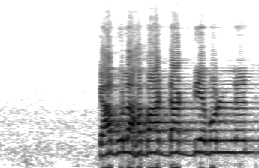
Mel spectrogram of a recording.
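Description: A man chants loudly in a long, sung voice through a microphone.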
